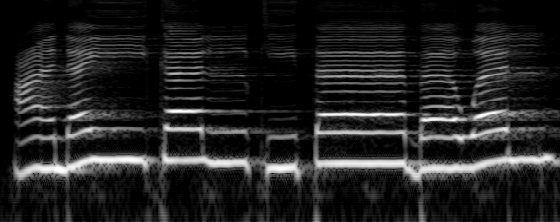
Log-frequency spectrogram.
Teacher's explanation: Cara membunyikannya dipanjangkan taknya 2 harokat saja.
